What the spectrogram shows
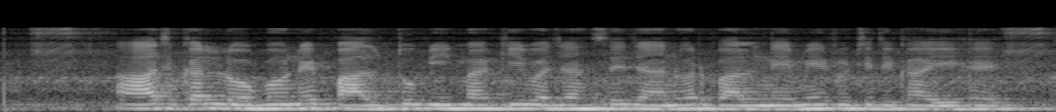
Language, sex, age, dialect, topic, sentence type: Hindi, male, 18-24, Kanauji Braj Bhasha, banking, statement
